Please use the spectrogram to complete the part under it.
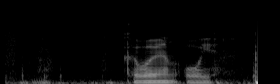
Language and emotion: Russian, neutral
